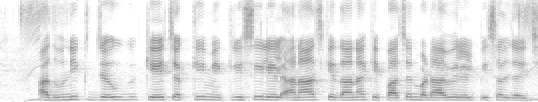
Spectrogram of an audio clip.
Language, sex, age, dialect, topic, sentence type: Magahi, female, 31-35, Western, agriculture, statement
